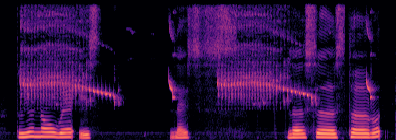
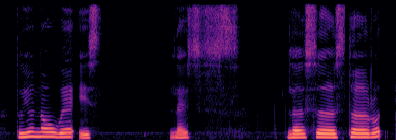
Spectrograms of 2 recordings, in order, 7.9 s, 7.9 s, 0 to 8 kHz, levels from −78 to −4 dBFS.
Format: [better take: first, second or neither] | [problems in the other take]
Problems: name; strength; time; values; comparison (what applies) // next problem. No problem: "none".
second | background sound (Bird); 11 dB below the speech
